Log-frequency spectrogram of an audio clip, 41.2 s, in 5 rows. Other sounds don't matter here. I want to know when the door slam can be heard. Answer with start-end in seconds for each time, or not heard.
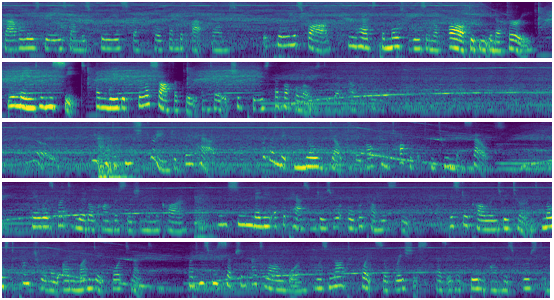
17.8-18.6, 27.6-28.1.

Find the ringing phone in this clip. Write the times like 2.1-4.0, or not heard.
not heard.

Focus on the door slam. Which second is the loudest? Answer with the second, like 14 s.
18 s.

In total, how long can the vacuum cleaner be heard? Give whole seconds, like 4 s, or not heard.
41 s.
